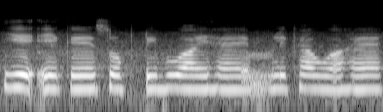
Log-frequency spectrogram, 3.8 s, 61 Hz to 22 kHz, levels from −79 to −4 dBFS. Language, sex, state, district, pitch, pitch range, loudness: Hindi, female, Haryana, Rohtak, 210 Hz, 205-215 Hz, -16 LUFS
